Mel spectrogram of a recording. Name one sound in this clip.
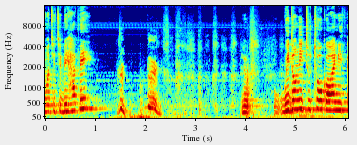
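A young woman speaks softly and pleadingly.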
